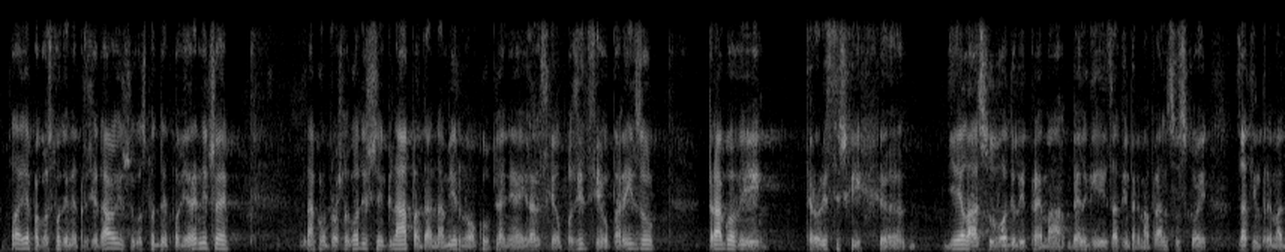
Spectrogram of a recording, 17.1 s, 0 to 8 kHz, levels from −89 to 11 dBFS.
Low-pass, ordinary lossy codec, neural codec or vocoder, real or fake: 7.2 kHz; none; vocoder, 22.05 kHz, 80 mel bands, HiFi-GAN; fake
